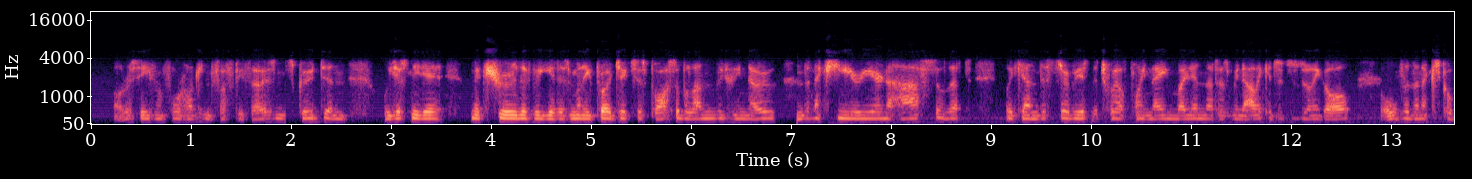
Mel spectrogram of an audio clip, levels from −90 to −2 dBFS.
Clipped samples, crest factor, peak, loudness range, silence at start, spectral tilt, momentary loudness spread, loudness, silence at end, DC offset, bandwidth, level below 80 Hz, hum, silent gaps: under 0.1%; 24 dB; -2 dBFS; 6 LU; 0.2 s; -5.5 dB/octave; 13 LU; -24 LUFS; 0 s; under 0.1%; 5.8 kHz; -78 dBFS; none; none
